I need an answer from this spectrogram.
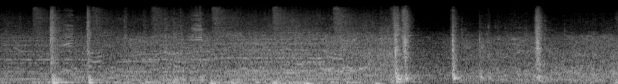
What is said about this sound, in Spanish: Pide permiso Hermes Cortés levantando la mano para poder abrir la puerta de Chiqueros. Ahí va. Vamos a escucharlo.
